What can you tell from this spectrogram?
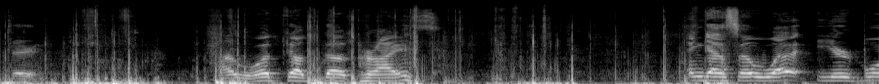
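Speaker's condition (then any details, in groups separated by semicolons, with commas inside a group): Multiple sclerosis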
